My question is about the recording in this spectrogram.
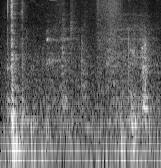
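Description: Near silence: faint room tone with a couple of soft ticks, one just after the start and one near the end.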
